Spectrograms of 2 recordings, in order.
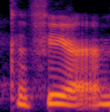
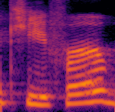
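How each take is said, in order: First: Kefir as kuh-FEER; fancier pronunciation. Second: Kefir as KEE-fer; own pronunciation. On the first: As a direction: stress the second syllable of kefir, kuh-FEER. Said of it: "It sounds fancier". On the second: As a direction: hit the first syllable of kefir, KEE-fer. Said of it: "I say kefir". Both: Shown as a demonstration.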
